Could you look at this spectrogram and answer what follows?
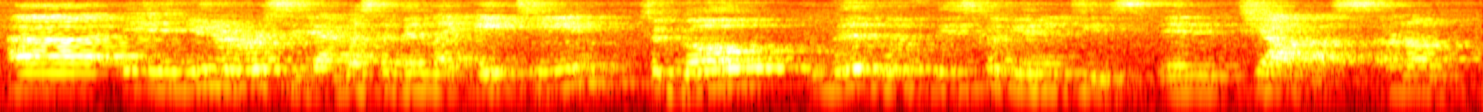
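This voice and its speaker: High-voiced man in an echoey classroom. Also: a little slow, few pauses. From United States, near New York City. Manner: chatty, rambling, many fillers and self-corrections. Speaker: guest speaker. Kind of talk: casual classroom talk with questions to students. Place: university classroom. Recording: echoey room, distant mic, faint noise.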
